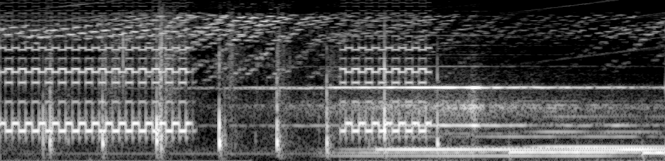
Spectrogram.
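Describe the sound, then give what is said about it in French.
A telephone rings in a museum with a warbling electronic trill in repeated bursts, overlapped by other steady beeping tones and sharp clicks, fairly loud, with no one talking. “Ah, téléphone. Mais ça vient d'où C'est pas courant dans un musée.”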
